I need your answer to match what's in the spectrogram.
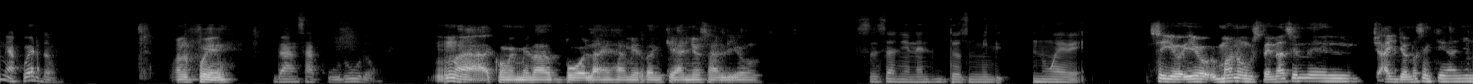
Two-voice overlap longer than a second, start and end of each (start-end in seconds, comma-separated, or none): none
